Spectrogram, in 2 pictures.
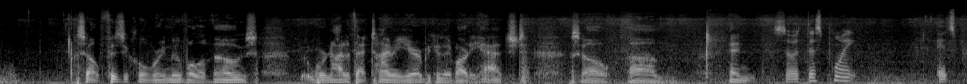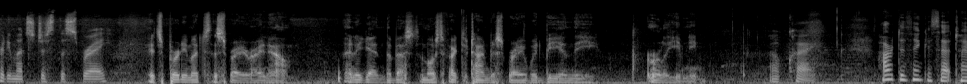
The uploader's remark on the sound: Live at Prairie Gardens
